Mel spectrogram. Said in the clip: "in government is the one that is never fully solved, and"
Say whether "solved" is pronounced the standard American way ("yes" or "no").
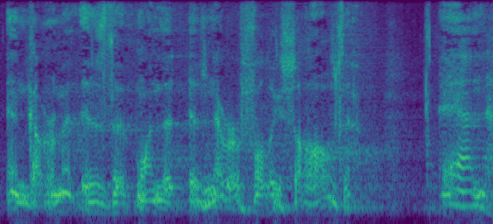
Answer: yes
